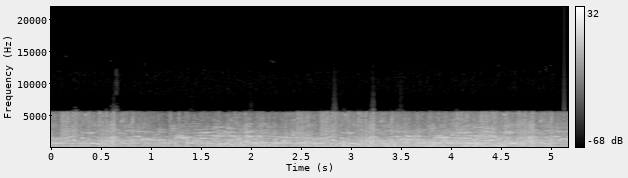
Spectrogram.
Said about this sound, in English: Let the horse rider pass!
